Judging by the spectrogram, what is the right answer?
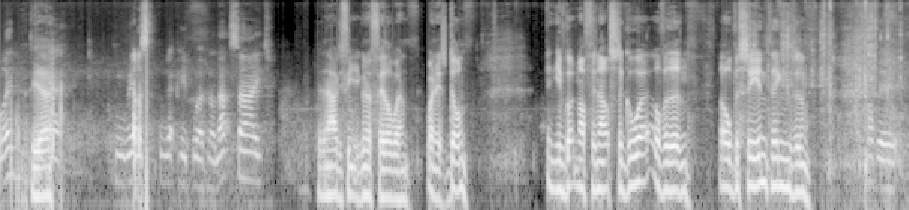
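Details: Adult male speakers, conversational exchange; typical speech.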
